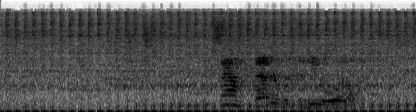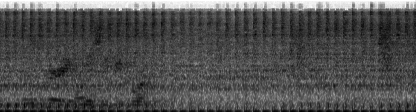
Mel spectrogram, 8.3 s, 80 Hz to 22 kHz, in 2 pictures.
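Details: Suzuki Vinson 500 quad, hot, after new oil: a steady, even fast-idle thump at about four beats a second with no knocks or rattles. It is not smoking or leaking, running healthy.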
